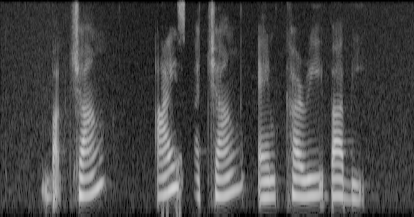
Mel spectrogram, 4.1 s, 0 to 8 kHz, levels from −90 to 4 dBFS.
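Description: At 1.76 s a second, fainter voice appears under the speech and lasts until 1.85 s. It sits roughly 15 dB below the main talker. This is the other side's voice leaking through. The likely cause is the far end's audio, played on the talker's loudspeaker, reaching the microphone and not being fully cancelled by the echo canceller, so a short scrap of it passes into the outgoing signal.

Starting at 1.78 s, overlapping that leak, the talker's own speech is pulled down, with the deepest dip around 20 dB, until 2.0 s. The affected stretch totals about a fifth of a second. The level drop makes the speech dip briefly. This is speech suppressed in double talk: with both sides present at once, the echo canceller likely attenuates the whole signal rather than separating its own talker from the echo. The band limit from the call microphone processing, with nothing above 8 kHz, is present throughout.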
